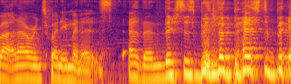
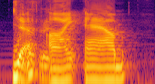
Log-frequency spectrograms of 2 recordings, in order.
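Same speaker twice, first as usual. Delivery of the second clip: robotic voice; 5 semitones lower than usual. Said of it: "that was a robot voice".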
